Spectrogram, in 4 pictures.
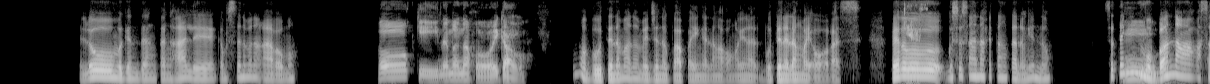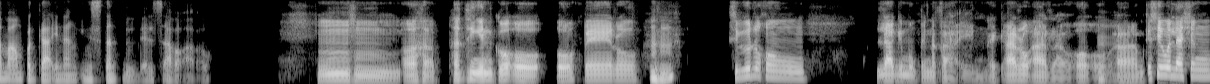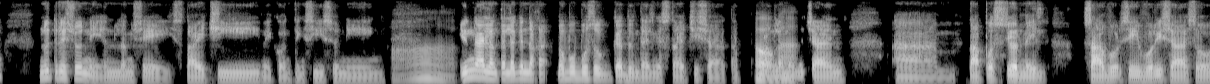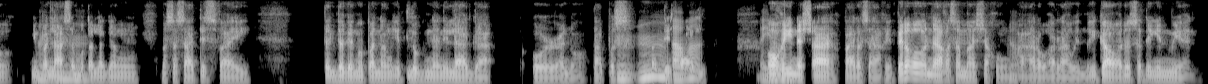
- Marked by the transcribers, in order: tapping; other background noise; sniff
- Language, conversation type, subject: Filipino, unstructured, Sa tingin mo ba nakasasama sa kalusugan ang pagkain ng instant noodles araw-araw?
